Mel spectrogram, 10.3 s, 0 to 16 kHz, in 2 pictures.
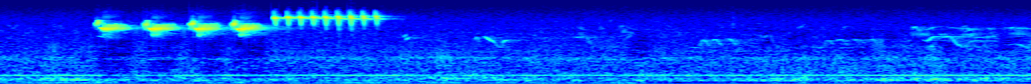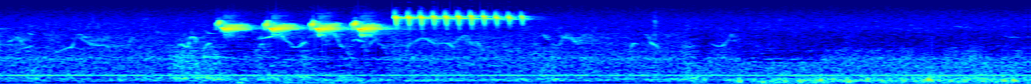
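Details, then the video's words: Spotted towhee singing at Hop Trailhead, Zion National Park, on 12 May 2017: two songs, each four quick, clipped high notes followed by a fast buzzy trill about half a second long, separated by a quiet pause over faint background hum. "Spotted Towhee singing"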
